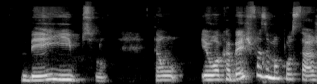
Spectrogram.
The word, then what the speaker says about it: SCOBY: Na verdade, eu devo estar falando errado, né? Porque se a gente for pronunciar, talvez fosse SCOBY. Porque quando a gente fala Scooby, a gente lembra do Scooby-Dooby-Doo, né? E não é. O Scooby do desenho tem 2 Os, esse SCOBY é SCOBY.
